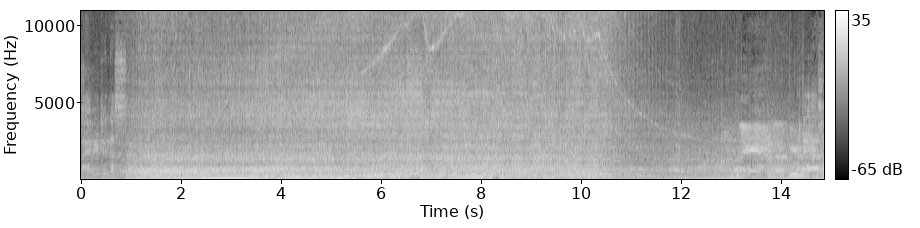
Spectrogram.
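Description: A second diesel truck engine roars and revs under load.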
